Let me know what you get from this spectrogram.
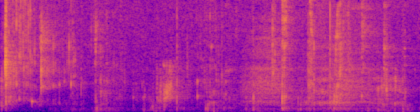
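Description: Faint, close-up chewing of barbecued baby back ribs, with scattered soft, irregular clicks.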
